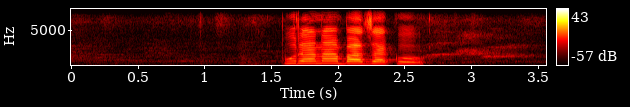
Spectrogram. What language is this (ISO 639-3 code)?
nep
